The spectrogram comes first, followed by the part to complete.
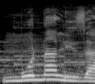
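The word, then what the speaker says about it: Monna Lisa: कोई इसे मोनालिसा कहता है तो कोई मोनालिसा, लेकिन इटालियन में इसकी करेक्ट प्रोनाउंसिएशन मोनालिसा है।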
